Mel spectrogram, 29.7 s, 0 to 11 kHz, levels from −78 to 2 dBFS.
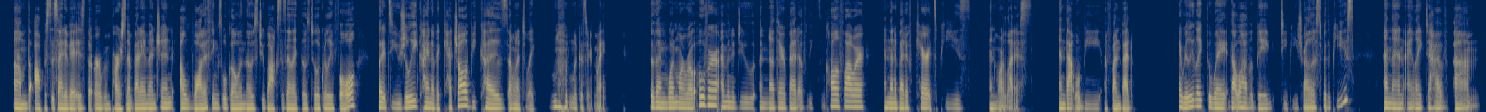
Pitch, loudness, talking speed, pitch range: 135 Hz, -24 LUFS, 205 wpm, 120-145 Hz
